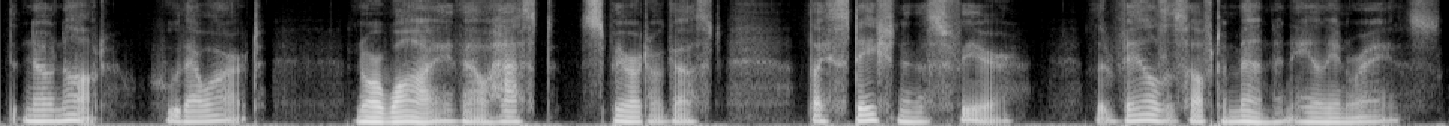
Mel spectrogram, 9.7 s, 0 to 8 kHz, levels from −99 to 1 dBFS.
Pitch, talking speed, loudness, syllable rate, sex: 125 Hz, 155 wpm, -19 LUFS, 4.3 syllables/s, male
